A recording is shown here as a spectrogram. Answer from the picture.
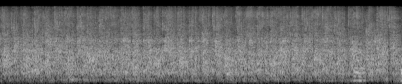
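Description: Ice cubes rattling rapidly inside a stainless steel cocktail shaker being shaken hard, a dense, steady clatter.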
